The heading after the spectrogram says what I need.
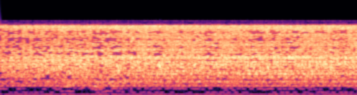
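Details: Light valve tapping at busy idle, roughly three or four taps a second, from the engine's top end; cause suspected, not confirmed.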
